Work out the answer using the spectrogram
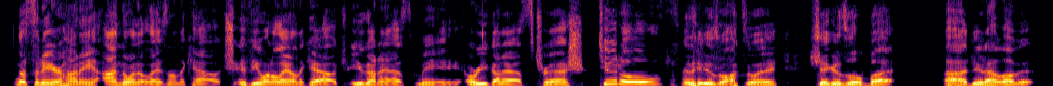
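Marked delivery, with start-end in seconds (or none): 0.2-6.7 put-on campy, sassy, flamboyant old man voice.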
